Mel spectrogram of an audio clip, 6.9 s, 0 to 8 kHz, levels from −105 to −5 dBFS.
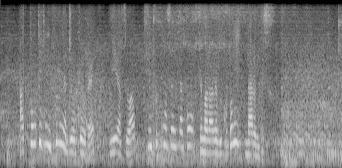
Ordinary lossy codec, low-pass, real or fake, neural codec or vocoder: none; 7.2 kHz; fake; codec, 24 kHz, 0.9 kbps, WavTokenizer, medium speech release version 2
